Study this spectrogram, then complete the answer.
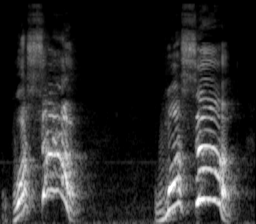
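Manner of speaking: high, loud taunting challenge; confrontational. Retold or imitated. Squaring up to coworker in retold row, confrontational.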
